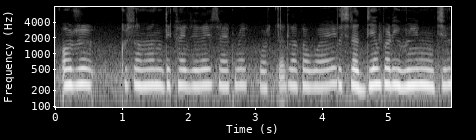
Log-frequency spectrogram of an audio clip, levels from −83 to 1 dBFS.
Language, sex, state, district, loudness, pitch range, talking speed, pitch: Hindi, male, Uttarakhand, Tehri Garhwal, -14 LUFS, 245-255 Hz, 190 wpm, 250 Hz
